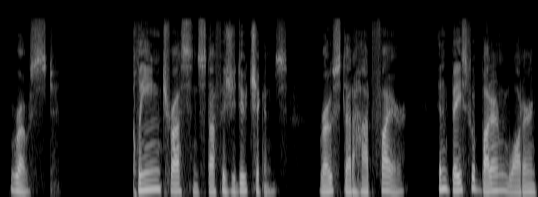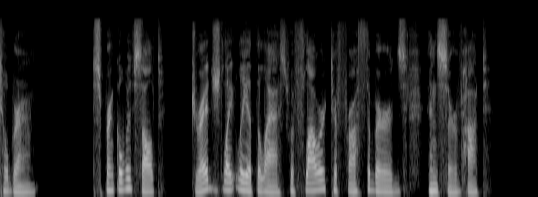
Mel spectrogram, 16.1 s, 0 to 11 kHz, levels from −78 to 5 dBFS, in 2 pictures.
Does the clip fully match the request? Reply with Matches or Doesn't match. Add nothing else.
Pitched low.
Matches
